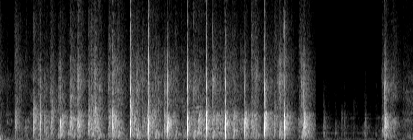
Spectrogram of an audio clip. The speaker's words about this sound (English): I just want to give him a round of applause.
